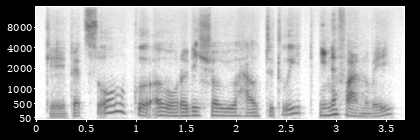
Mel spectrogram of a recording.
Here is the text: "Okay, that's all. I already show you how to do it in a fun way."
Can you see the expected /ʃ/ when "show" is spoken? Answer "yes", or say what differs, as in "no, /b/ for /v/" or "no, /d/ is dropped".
yes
